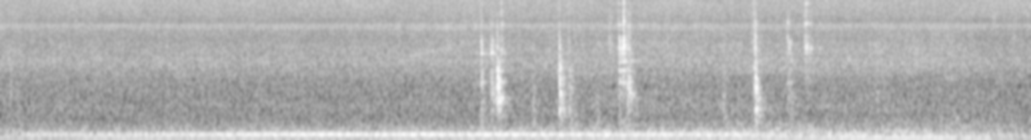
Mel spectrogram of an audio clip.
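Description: A steady low drone from an unseen motor, fading out near the end, with a few light clicks in the middle.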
